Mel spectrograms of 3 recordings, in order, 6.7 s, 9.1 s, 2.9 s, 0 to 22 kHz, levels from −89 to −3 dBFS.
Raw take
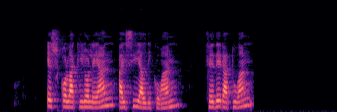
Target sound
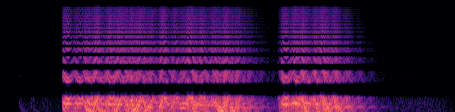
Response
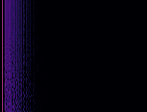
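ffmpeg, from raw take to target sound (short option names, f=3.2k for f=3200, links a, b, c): -filter_complex "[0:a]afftfilt=real='re':imag='-im':win_size=2048:overlap=0.75,highpass=f=940:p=1,adynamicequalizer=threshold=0.00316:dfrequency=1200:dqfactor=3.2:tfrequency=1200:tqfactor=3.2:attack=5:release=100:ratio=0.375:range=3:mode=boostabove:tftype=bell,acrossover=split=2000[a][b];[a]alimiter=level_in=1dB:limit=-24dB:level=0:latency=1:release=188,volume=-1dB[c];[b]acompressor=threshold=-57dB:ratio=16[d];[c][d]amix=inputs=2:normalize=0,acrusher=samples=32:mix=1:aa=0.000001:lfo=1:lforange=19.2:lforate=3.1,dynaudnorm=f=130:g=7:m=16dB,asoftclip=type=tanh:threshold=-23.5dB,asplit=2[e][f];[f]aecho=0:1:178|356|534|712:0.631|0.196|0.0606|0.0188[g];[e][g]amix=inputs=2:normalize=0,asetrate=32667,aresample=44100,afftfilt=real='re*eq(mod(floor(b*sr/1024/540),2),0)':imag='im*eq(mod(floor(b*sr/1024/540),2),0)':win_size=1024:overlap=0.75"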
